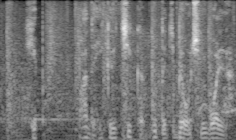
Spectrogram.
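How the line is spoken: Whisper. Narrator (Russian): прошептал

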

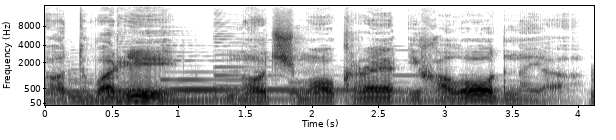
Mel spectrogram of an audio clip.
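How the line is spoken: Deep bass voice. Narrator (Russian): Кто-то басом ответил

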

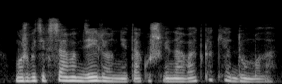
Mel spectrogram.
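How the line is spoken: Muttered. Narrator (Russian): пробормотала она

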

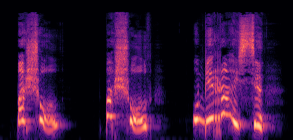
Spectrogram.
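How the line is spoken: Shouting. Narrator (Russian): закричала она

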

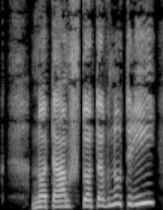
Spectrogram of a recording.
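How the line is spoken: Excited objection. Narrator (Russian): взволнованно возразил Колин

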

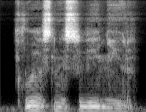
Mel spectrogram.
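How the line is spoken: Quiet young man. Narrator (Russian): тихо произнес парень

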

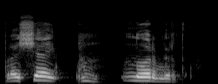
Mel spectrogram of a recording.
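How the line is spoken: Choked, breaking voice. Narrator (Russian): срывающимся голосом выдавил из себя Хагрид

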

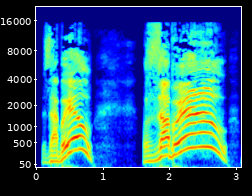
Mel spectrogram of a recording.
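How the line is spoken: Roaring, howling. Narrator (Russian): взревел, точнее, даже завыл я

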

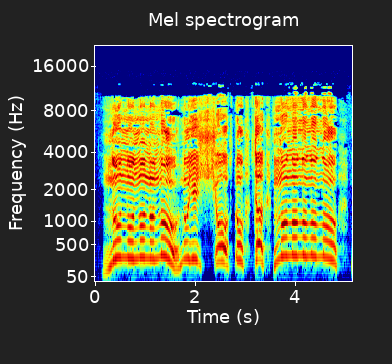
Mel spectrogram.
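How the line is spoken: Sudden shout. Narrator (Russian): он вдруг закричал

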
